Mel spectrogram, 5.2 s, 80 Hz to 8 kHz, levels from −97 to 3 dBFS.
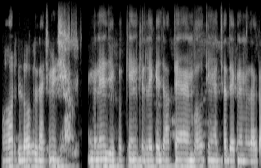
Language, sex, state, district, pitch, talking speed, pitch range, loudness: Hindi, male, Bihar, Gaya, 115 Hz, 230 wpm, 110-115 Hz, -19 LUFS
